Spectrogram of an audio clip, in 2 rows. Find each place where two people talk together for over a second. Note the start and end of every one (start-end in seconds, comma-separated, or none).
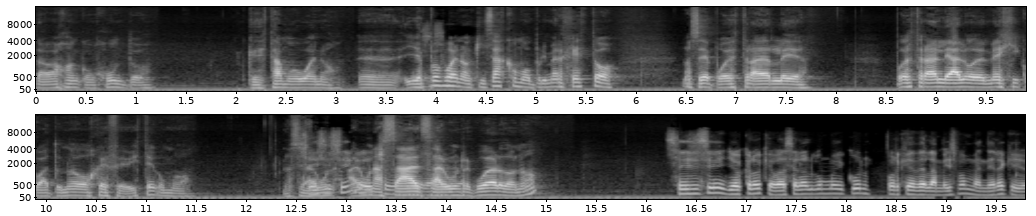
12.5-14.2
